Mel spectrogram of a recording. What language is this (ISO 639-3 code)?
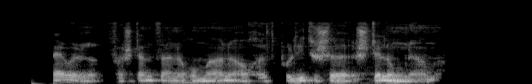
deu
